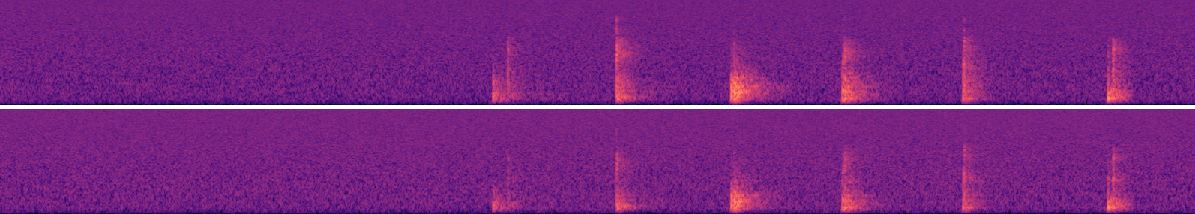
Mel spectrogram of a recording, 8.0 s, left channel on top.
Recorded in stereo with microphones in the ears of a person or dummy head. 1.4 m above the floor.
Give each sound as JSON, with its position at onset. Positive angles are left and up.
{"t": 3.3, "sound": "footsteps", "side_deg": 45}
